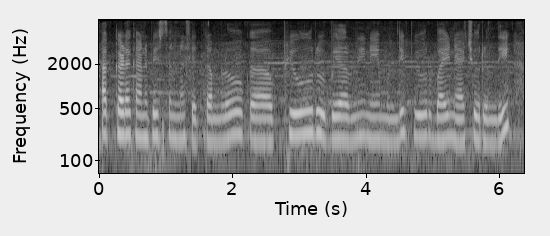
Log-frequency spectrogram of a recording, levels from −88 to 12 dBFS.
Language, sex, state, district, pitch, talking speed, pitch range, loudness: Telugu, female, Andhra Pradesh, Sri Satya Sai, 205 Hz, 115 wpm, 190-220 Hz, -18 LUFS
